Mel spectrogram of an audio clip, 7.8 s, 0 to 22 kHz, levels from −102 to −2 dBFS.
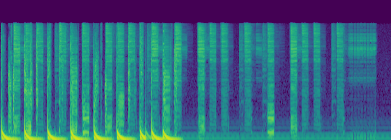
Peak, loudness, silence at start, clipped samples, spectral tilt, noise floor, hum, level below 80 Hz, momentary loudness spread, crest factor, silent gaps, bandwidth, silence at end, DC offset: -2 dBFS; -18 LUFS; 0 s; under 0.1%; -4 dB/octave; -38 dBFS; 60 Hz at -35 dBFS; -20 dBFS; 16 LU; 16 dB; none; 11.5 kHz; 0.35 s; under 0.1%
